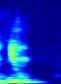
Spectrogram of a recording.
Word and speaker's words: GNU: Entonces, la única forma de llamarle a este animal que está ahí, que es un new, en inglés es con la G y la N. Entonces se pronuncia new y por eso le pusieron new.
